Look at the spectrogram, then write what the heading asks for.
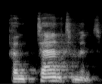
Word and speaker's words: contentment: Et l'accent tonique, on a trois syllabes ici, contentment. L'accent tonique, il va être sur le T-E-N, contentment, pour dire la satisfaction, contentment.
